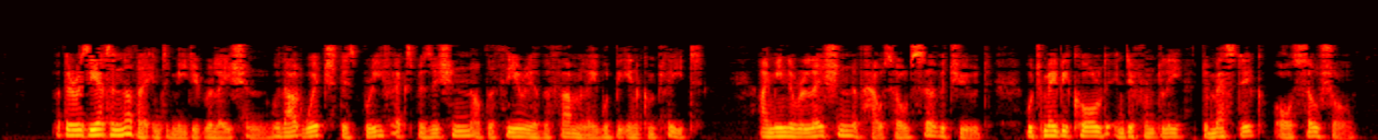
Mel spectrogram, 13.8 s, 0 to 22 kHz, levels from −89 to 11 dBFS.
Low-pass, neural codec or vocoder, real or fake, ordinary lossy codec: 7.2 kHz; none; real; MP3, 24 kbps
